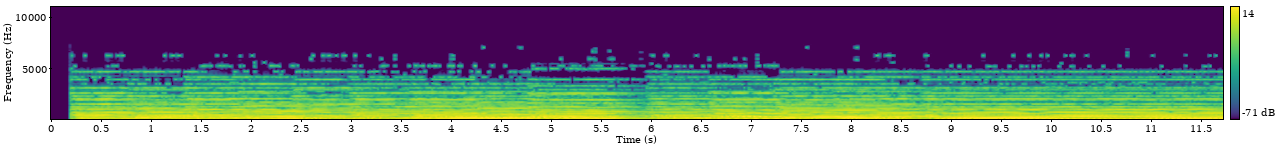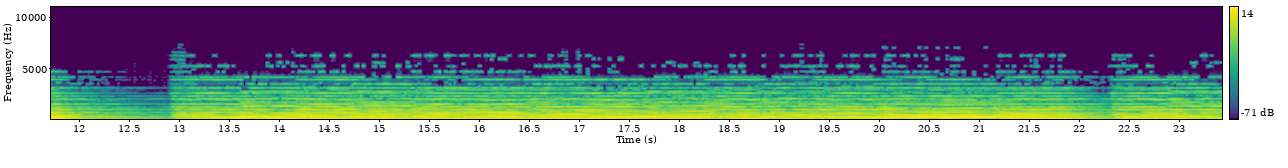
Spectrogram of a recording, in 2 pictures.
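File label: Pipe Organ, Music Backing; God Is Love; Ubi Caritas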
